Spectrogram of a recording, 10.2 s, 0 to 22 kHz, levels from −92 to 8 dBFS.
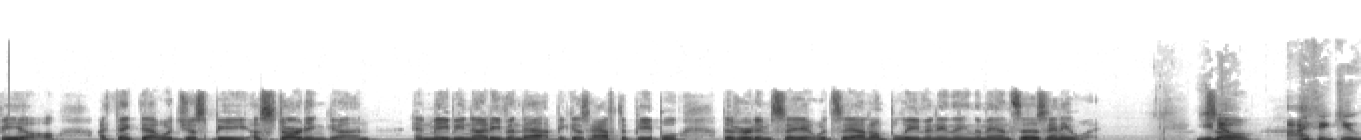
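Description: The speech recording shows no technical faults anywhere in its duration.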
